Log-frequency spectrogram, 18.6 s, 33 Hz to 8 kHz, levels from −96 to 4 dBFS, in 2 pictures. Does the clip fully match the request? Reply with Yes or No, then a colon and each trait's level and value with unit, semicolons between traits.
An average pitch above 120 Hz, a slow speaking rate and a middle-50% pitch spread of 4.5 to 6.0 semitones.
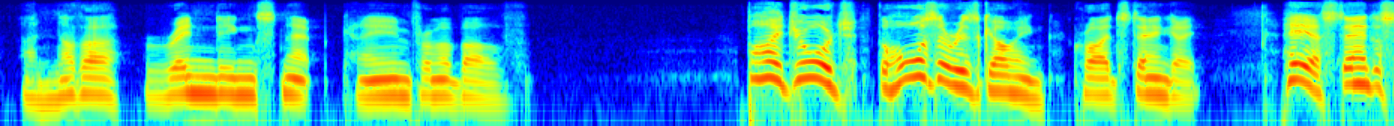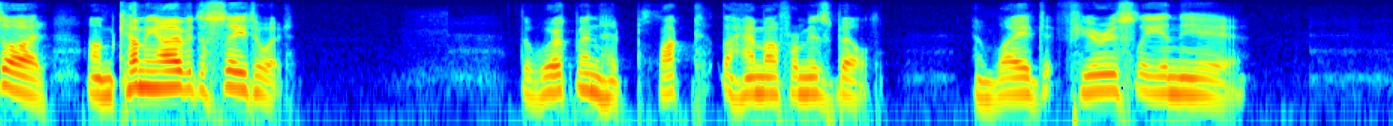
Yes: medium, 140 Hz; slow, 130 wpm; average, 5.1 semitones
